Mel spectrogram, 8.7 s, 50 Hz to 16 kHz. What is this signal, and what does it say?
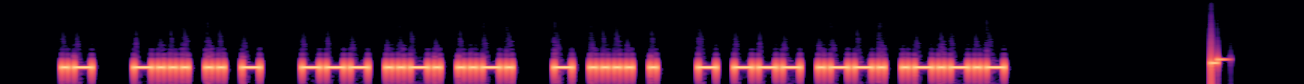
Morse code, heard as a keyed tone, about 32 wpm, 700 Hz. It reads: A BIT OFF THE TOP.
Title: Sentences from Top 1000 Words - Review Part 2 - 30wpm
